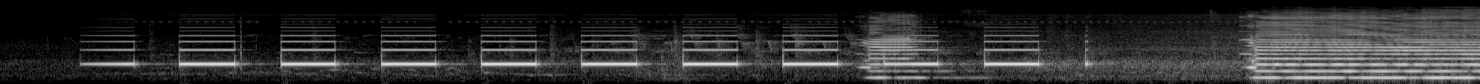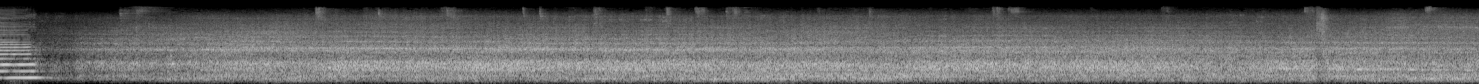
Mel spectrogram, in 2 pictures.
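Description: A pitched electronic warning beep repeating about once a second for around ten seconds. Then an Indian EMU local train's horn gives a short toot and a held blast of a couple of seconds, and the train runs past at speed: a steady rumble of wheels on rail with occasional clicks over the joints.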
